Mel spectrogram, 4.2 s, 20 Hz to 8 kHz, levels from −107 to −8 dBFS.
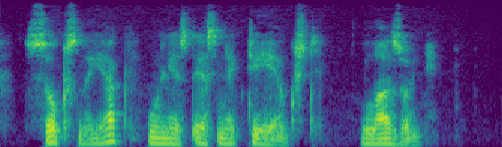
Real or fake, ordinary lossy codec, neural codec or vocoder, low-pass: real; Opus, 64 kbps; none; 7.2 kHz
